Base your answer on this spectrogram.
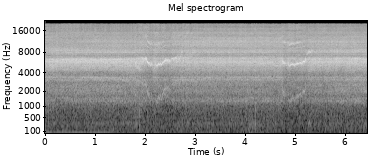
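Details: Dental implant pilot drill, 2 mm diameter, preparing implant site in area 26 during live guided surgery: high, hissing whine with brief pitch dips as the drill meets bone.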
